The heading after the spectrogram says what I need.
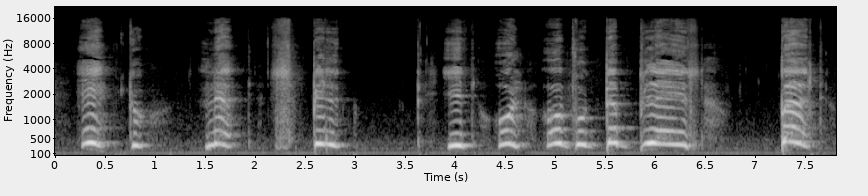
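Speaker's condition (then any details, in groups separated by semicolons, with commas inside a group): Cerebral palsy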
